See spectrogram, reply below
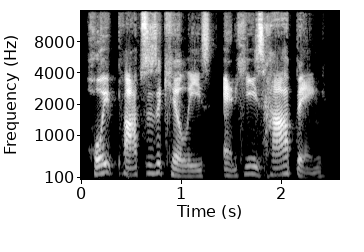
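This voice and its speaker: A man's voice: fairly high pitch, normal speed, dry recording, clean studio sound. A man analyzing football as a guest on a casual sports podcast, telling stories animatedly and acting out what others said. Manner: animated storytelling with quoted voices.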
